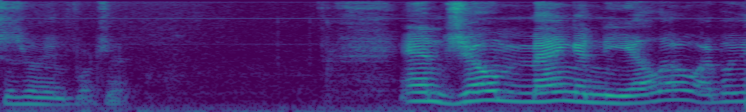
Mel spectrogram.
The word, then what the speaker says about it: Manganiello: And Joe Manganiello, I believe it's pronounced, as Full Metal Mickey.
